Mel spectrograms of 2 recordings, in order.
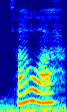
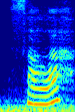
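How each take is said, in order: The two takes are said the same way.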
